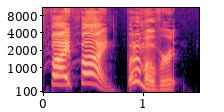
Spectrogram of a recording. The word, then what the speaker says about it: FiFine: And what they told me is that the pronunciation would actually be Fine Fine.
